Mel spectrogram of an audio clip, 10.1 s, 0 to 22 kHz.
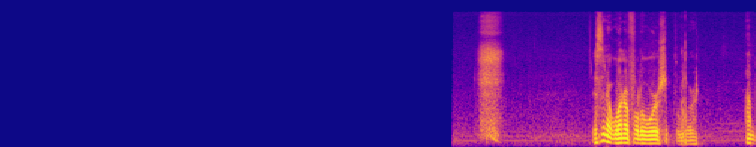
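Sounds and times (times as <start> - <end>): man sniffing into microphone: 6.4 - 6.8.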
